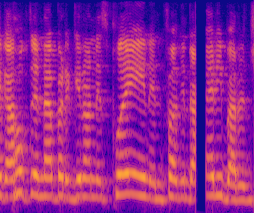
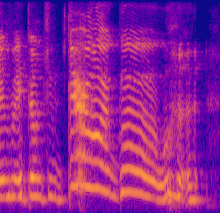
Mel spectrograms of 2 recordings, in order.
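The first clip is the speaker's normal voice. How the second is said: put-on speaking through teeth, slower. Speaker acting out own past self, talking through teeth. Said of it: "Me talking through my teeth".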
